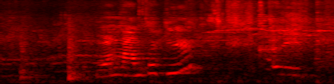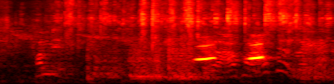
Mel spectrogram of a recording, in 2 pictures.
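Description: A caged common myna mimics human speech in voice-like phrases, ending with two sharp whistles.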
